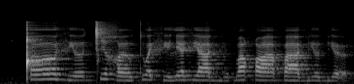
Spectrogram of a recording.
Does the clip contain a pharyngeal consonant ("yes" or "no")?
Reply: no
